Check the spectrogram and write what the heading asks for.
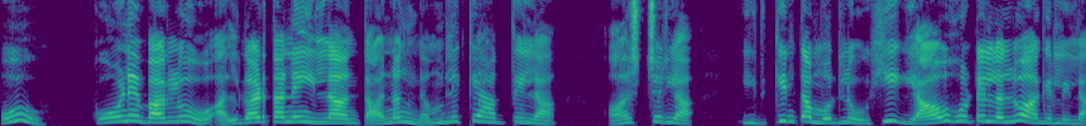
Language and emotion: Kannada, surprised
